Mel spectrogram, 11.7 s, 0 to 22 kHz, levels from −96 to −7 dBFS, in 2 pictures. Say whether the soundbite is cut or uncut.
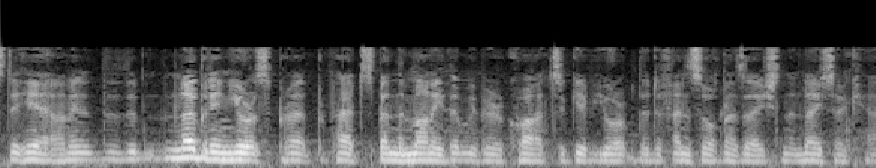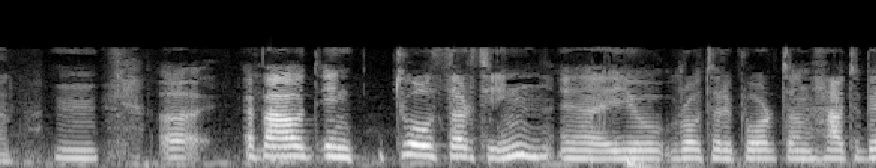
cut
